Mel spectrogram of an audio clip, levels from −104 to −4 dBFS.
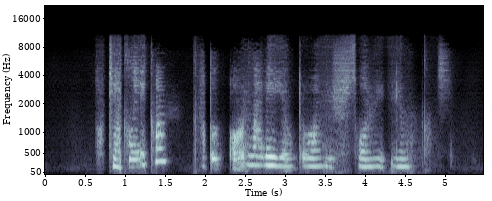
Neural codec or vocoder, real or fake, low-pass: codec, 44.1 kHz, 0.9 kbps, DAC; fake; 10.8 kHz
